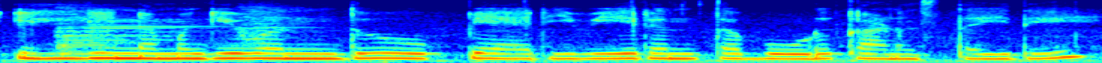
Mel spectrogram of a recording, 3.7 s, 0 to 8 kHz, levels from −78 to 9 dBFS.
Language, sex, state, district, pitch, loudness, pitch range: Kannada, female, Karnataka, Bidar, 230 Hz, -12 LUFS, 225-235 Hz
